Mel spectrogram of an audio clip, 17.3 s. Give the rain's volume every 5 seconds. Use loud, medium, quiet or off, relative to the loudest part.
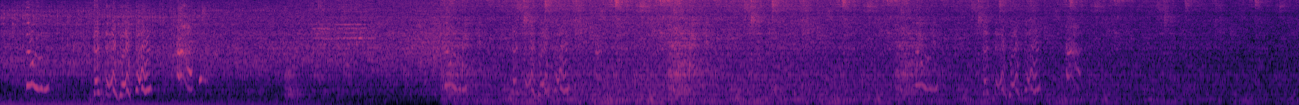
medium, loud, loud, medium.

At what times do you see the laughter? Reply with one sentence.
You can hear the laughter from 0.3 to 2.8 s, from 5.8 to 8.1 s and from 12.2 to 14.4 s.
